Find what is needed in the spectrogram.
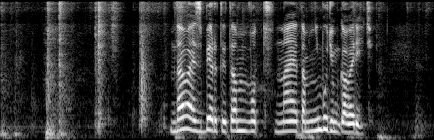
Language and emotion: Russian, angry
